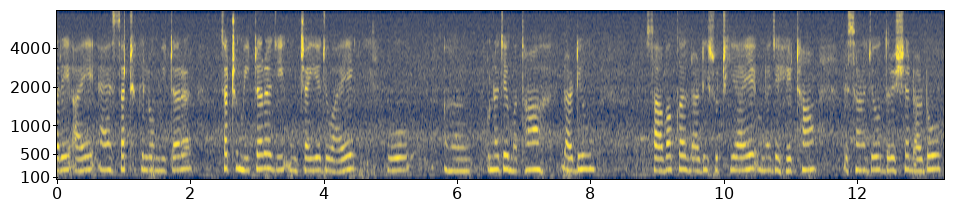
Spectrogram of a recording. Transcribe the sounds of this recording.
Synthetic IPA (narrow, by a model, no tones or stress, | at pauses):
ɐɾeʔaːɦeʔɛ̃ːsɐʈʰkɪloːmiːʈəɾ | sɐʈʰmiːʈəɾd͡ʑiːʔʊ̃ːt͡ɕaːiːəd͡ʑoːaːɦeʊɦo | ʊnə̆d͡ʑeːmɐt̪ʰã | ɗaːɖʱijũ | saːʋəkɗaːɖʱisʊʈʰiaːɦeʊnd͡ʑeːɦeːʈʰã | ɗɪsəɽ̃ʊd͡ʑoːd̪ɾɪʃə̆ɗaːɖʱo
